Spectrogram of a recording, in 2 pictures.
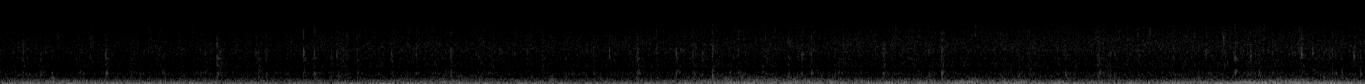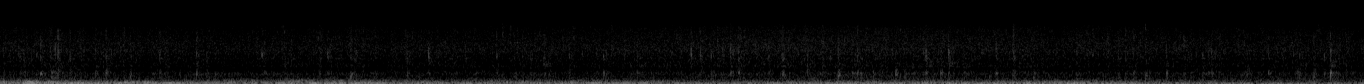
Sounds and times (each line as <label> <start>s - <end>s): light rain 0.0s - 27.2s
